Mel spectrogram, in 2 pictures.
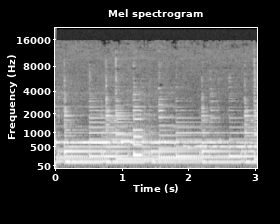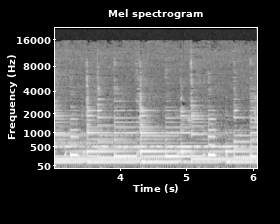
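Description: Acoustic guitar playing a steady picked accompaniment, with no singing.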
